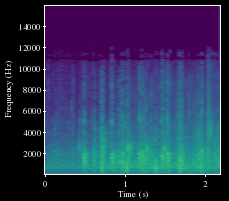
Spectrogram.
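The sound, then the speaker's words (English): A crowd applauding in the virtual world Second Life, with many hands clapping in a dense, steady patter of sharp overlapping claps that holds at a fairly even loudness throughout. “Oh, that's people clapping.”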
